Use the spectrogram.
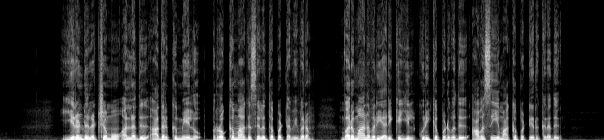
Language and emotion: Tamil, neutral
